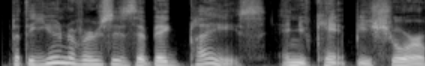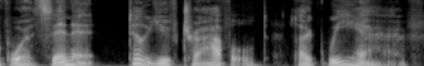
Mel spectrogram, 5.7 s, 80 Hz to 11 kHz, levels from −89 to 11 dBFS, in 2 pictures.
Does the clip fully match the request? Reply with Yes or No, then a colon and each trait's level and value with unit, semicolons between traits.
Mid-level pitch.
Yes: medium, 150 Hz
